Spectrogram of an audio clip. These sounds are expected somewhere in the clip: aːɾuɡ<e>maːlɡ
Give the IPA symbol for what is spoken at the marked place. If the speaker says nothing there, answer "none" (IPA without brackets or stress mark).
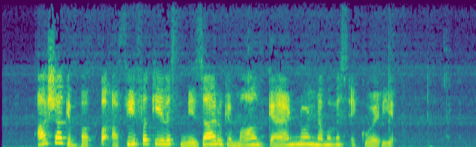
e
